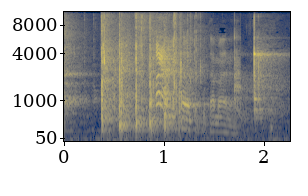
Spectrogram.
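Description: A small hammer striking a large hollow chocolate egg and cracking its shell: a sudden hit about a third of a second in, then a quick run of sharp cracks as the chocolate breaks, and one more sharp tap near the end.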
